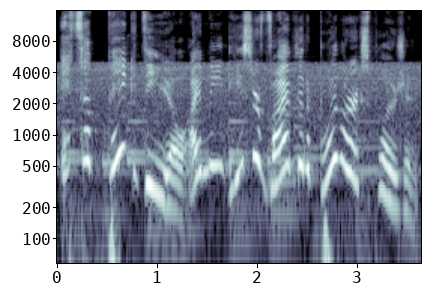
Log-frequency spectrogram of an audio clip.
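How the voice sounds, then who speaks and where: A woman's voice: very high voice, wildly swooping pitch, normal speed, over music, full character voice. A woman playing a gushing, gossipy female railway engine in an audio drama, playfully teasing.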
